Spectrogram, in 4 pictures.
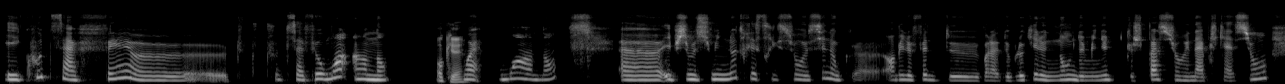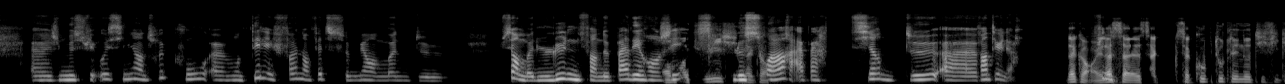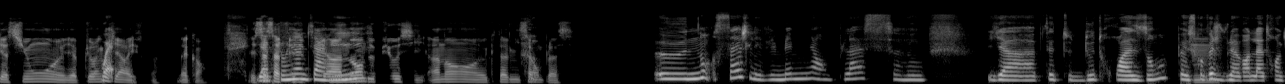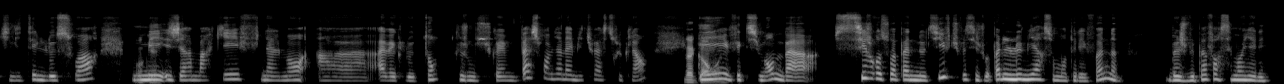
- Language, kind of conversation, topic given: French, podcast, Qu’est-ce que tu gagnes à passer du temps sans téléphone ?
- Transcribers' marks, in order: drawn out: "heu"; tapping; stressed: "lumière"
